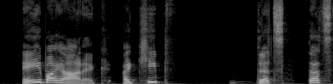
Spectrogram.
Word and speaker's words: Abiotic: Like that a just sticks out there so much.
